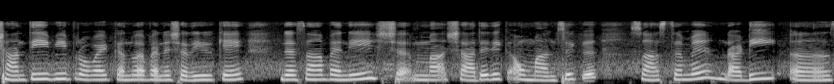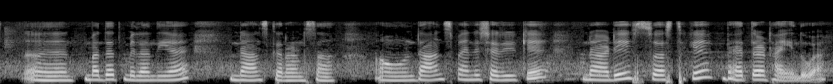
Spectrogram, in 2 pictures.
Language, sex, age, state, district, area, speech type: Sindhi, female, 30-45, Rajasthan, Ajmer, urban, spontaneous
